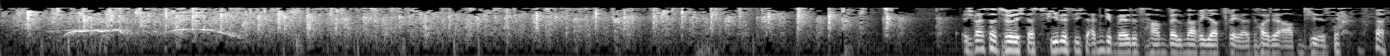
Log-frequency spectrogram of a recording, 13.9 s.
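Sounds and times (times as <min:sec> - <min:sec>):
audience applause: 0:00.0 - 0:09.5
speech: 0:09.6 - 0:13.9.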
